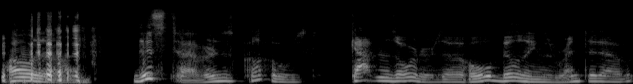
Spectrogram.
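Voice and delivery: put-on slow, drunken, tipsy sailor voice. The game master voices a drunk navy man guarding the closed tavern: drunk navy sailor voice. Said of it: "Hey, I'm a Navy man. / He gets up and does like a drunken salute to you".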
